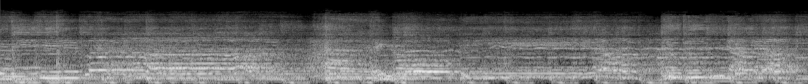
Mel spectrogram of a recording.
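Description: A male singer sings a Korean pop song live into a handheld microphone over a backing track with a steady beat, all played through a stage sound system.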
